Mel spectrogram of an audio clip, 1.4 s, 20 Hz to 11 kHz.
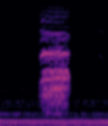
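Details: A wild Little Owl courting at a nest box in 2023 gives one short, harsh, broadband screech lasting under half a second, over a faint steady hum.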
